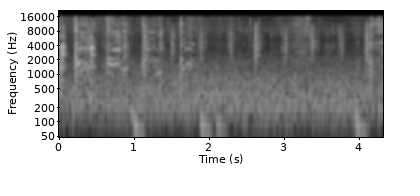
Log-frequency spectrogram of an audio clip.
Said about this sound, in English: Excuse me, jeez. Woo. Cough attack. Don't worry, nobody's near me. And I'm in my car and I have a mask on because I'm about to get into work here. But, sorry about that.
